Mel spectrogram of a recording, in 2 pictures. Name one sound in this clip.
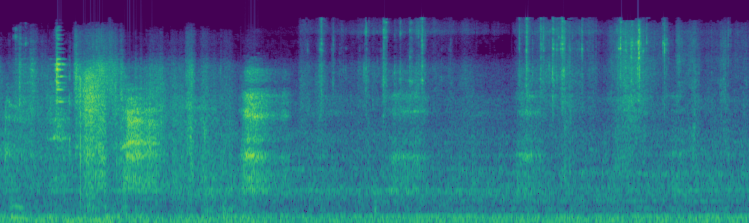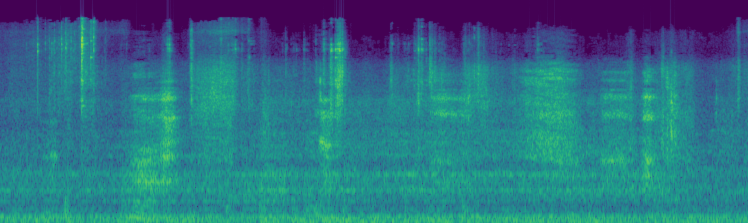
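Metal chains clink and rattle.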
